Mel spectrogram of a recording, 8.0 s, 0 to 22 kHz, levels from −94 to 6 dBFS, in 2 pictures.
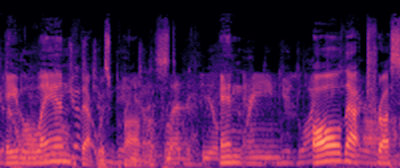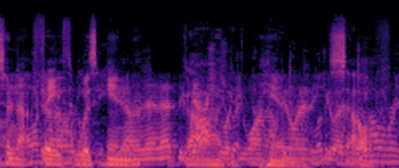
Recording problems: background chatter; loud; throughout; 2 voices, 9 dB below the speech

